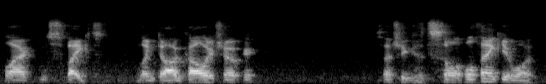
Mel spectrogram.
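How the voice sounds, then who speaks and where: A man's voice: on the low side, flat delivery, a little slow, lo-fi sound. A tired man from Canada chatting casually and rambling on a late-night live stream from his bedroom. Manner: sleepy, rambling, yawning. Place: home bedroom.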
